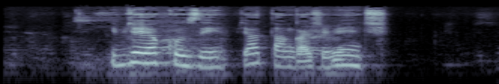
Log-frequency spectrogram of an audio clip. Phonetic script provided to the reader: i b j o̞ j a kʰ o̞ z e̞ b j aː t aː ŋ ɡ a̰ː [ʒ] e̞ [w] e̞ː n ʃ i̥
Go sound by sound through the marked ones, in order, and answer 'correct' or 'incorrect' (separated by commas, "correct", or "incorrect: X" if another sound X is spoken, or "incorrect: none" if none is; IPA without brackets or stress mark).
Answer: correct, incorrect: β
